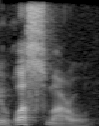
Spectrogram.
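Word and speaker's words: واسمعوا: So basically the word is isma'u, but when you read it by joining it with the letter waw, so then the joint pronunciation would be wasma'u.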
